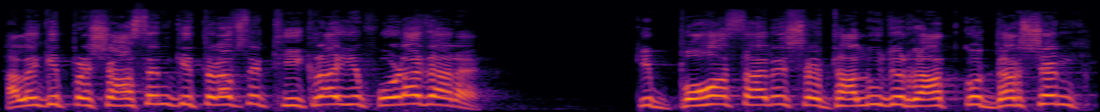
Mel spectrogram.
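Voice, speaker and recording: Male anchor, very high voice, urgent questioning, studio bulletin. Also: a little fast. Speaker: news anchor. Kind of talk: studio news reading.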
